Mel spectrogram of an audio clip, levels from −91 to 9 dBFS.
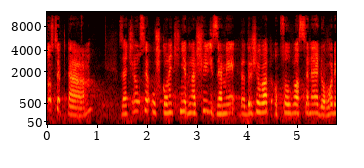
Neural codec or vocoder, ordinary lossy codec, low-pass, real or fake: codec, 44.1 kHz, 2.6 kbps, DAC; MP3, 48 kbps; 10.8 kHz; fake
